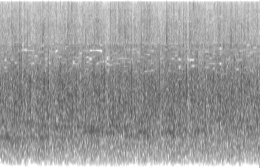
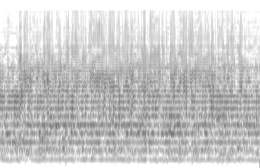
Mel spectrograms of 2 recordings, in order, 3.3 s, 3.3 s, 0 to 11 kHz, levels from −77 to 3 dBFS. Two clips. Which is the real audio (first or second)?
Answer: first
